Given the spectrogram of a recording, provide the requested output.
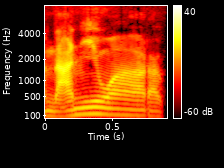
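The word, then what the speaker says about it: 浪花: 한자로 그렇게 예 그렇죠 근데 랑화 한자를 썼어요 랑화 예 랑화 그거를 이제 일본 발음으로 나니와 하는 거 같아요 아 그럼 이게 원래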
